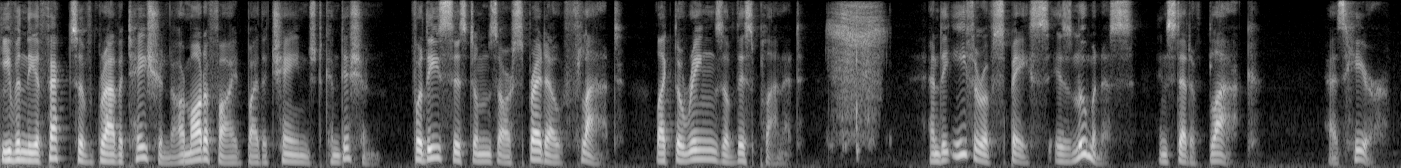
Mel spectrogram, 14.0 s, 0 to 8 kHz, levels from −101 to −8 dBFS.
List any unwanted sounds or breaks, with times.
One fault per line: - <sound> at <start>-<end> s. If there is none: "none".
- sniff at 8.2-8.9 s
